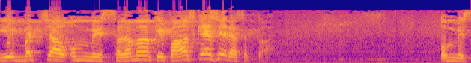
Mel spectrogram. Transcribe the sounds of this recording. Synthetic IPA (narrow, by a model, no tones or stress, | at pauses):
jebɐtːʃaʊmːesɐlmakepaːskɛːseɾɛɦsɐk̚t̪a̰ː | ʊmːes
